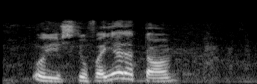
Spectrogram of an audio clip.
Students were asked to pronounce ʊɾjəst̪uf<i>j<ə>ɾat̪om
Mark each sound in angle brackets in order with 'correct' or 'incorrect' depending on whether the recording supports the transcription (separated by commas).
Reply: incorrect, incorrect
